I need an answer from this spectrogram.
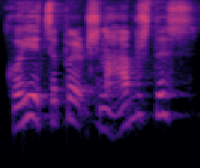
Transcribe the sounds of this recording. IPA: ˈkoː ˈjiɛj t͡sʲɛ p ˈʃnɑːbʒdɐs

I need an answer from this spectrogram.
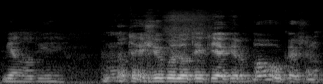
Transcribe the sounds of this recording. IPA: ˈʋʲiɛnoː ˈdʲʋʲiɛjuː nʊ tɐɪ ˈʒʲɪɡʊlʲoː tɐɪ ˈtʲiɛk ɪr ˈbʊʋoː ˈkɑːʒʲɪn

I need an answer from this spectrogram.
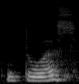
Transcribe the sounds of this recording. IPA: ˈtuɔs

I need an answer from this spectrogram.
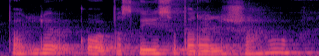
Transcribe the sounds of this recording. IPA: pɐˈlʲɪkoː pɐˈskʊɪ ˈjiː sʊpɐrɐlʲɪˈʒɑːʋoː

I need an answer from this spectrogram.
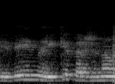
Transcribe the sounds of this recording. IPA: ɪ ˈʋʲeːɪnɐ ɪ ˈkʲeːtɐ ʒʲeːˈnɐʊ

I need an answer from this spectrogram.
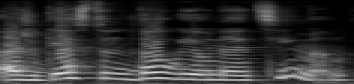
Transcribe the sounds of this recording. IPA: ˈɐʃ ˈɡʲeːstʊ ˈdɐʊk jɛʊ nʲɛɐtʲˈsʲiːmʲɛn

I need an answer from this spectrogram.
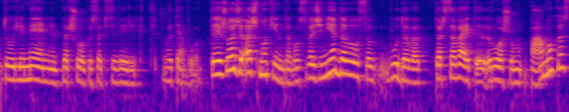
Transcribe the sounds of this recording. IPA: tuː lʲɪˈmʲæːnʲɪ pʲɛr ˈʃuɔkʲʊs ɐpʲsʲɪˈʋʲɪlˠktʲ ʋɐ ˈtʲɛp ˈbʊʋɐ tɐɪ ˈʒuɔd͡ʒʲʊ ˈɐʃ muɔˈkʲiːndɐʋɐʊs ʋɐʒʲɪˈnʲiɛdɐʋɐʊ sʊ ˈbuːdɐʋɐ pʲɛr sɐˈʋɐɪtʲɛ ˈruɔʃʊ m ˈpɑːmoːkɐs

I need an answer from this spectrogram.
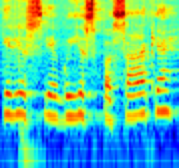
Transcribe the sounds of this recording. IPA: ɪr ˈjɪs ˈjɛɪɡʊ ˈjɪs pɐˈsɑːkʲɛ

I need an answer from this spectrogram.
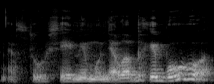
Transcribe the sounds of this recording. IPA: ˈnʲɛs ˈtuː ʊʃʲsʲɪeːˈmʲɪmʊ nʲɛlˠɐˈbɐɪ ˈbʊʋoː

